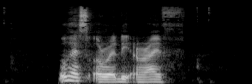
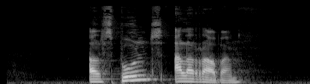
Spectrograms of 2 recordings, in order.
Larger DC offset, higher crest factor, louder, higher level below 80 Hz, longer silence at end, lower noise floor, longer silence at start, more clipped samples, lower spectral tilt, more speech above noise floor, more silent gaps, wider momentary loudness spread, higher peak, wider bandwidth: neither; about the same, 16 dB vs 20 dB; about the same, -18 LUFS vs -20 LUFS; second, -60 dBFS vs -52 dBFS; about the same, 0.75 s vs 0.7 s; first, -65 dBFS vs -55 dBFS; second, 0.6 s vs 0.9 s; neither; second, -4.5 dB/octave vs -7 dB/octave; first, 47 dB vs 36 dB; neither; about the same, 7 LU vs 7 LU; about the same, -4 dBFS vs -2 dBFS; about the same, 16.5 kHz vs 16.5 kHz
